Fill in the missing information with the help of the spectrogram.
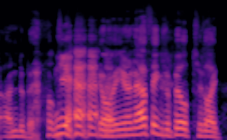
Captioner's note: laughs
